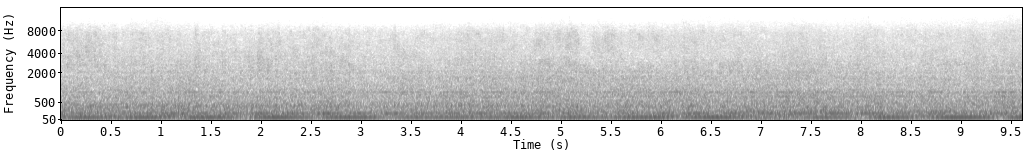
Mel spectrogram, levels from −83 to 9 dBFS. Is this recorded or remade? recorded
